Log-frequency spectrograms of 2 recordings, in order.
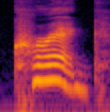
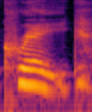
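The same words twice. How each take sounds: First: "Craig" said with a short e, like Greg with a C; North American Craig. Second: "Craig" with a long ay vowel; British Craig. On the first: Showing how Canadians say the name, short-vowel "Craig". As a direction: make Craig rhyme with leg. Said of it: "they say". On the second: Correcting to the British way, long-vowel "Craig". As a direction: make Craig rhyme with vague. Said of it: "instead of Craig". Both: Shown as a demonstration.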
